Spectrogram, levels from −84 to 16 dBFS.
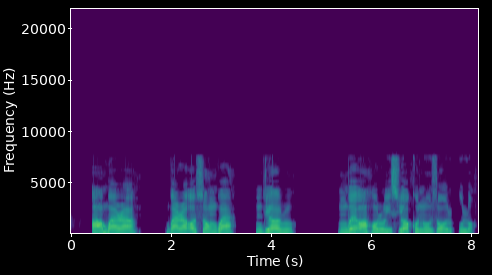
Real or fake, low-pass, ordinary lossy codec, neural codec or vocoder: real; none; none; none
